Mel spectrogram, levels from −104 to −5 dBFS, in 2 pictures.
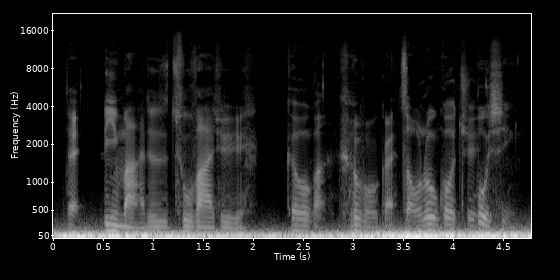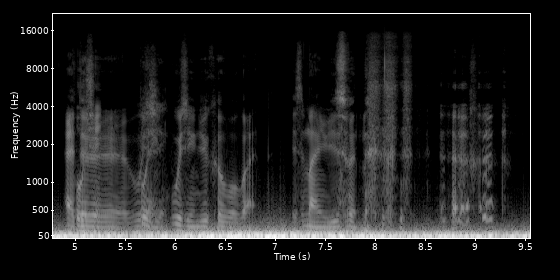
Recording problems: low rumble; loud; throughout; 2 dB below the speech

